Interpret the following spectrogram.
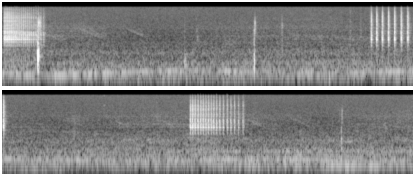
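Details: Clicking and scraping from all wheels in short bursts about every three seconds as the car creeps, only at one point in wheel rotation, after new rims were fitted; lugs were re-tightened, hub-centric rings fitted, shops found no cause.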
